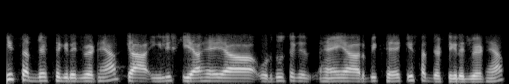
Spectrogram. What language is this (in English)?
Urdu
